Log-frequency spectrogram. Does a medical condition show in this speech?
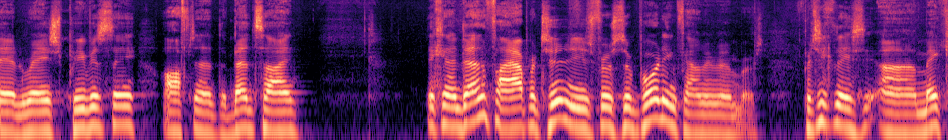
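Yes: bulbar onset ALS; affects speech.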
